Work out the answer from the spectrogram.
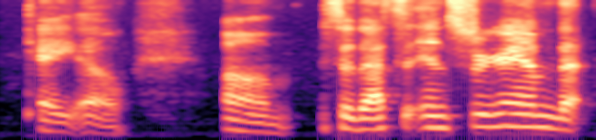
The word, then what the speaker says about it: Chacko: Wacko Chacko. Wacko Chacko. It's just exactly how it seems like it would be spelled. WHACKO. And then just the same thing, but with a C. CHACKO.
